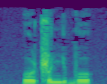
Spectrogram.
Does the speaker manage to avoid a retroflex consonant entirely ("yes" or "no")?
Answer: no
